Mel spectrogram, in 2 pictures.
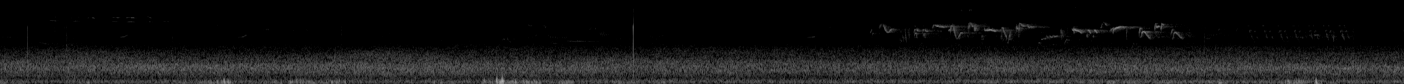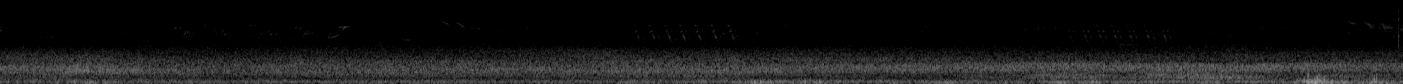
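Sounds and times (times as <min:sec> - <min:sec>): outdoor background hiss: 0:00.0 - 0:28.0
songbirds singing and chirping: 0:00.0 - 0:28.0.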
